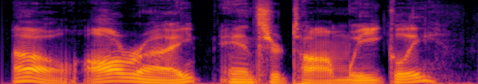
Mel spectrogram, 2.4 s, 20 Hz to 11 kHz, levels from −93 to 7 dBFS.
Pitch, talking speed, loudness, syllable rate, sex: 110 Hz, 125 wpm, -17 LUFS, 4.5 syllables/s, male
